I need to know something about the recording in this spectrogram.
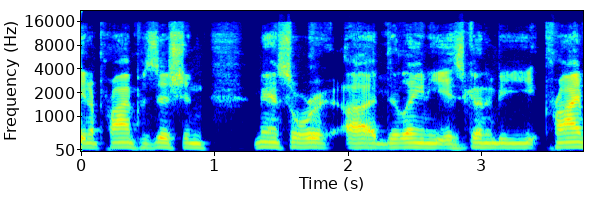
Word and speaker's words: Delane: Delane.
